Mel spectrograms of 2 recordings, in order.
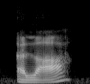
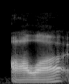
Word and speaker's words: Allah: So Allah, or Allah, as we would pronounce it with an English accent, is just the Arabic word for God.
